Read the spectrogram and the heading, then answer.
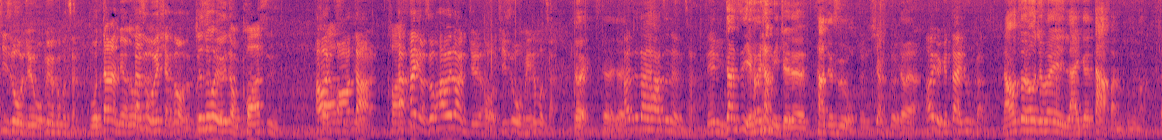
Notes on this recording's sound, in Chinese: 本集使用設備：iphone 12 mini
